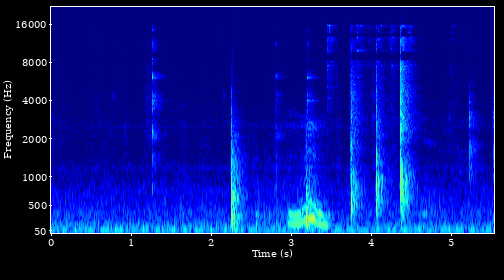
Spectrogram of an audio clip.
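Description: Someone eating from a bowl with a spoon: a few sharp clicks of spoon and bowl, and a short hummed sound of approval about three seconds in. Three quick clicks follow close together around four seconds in.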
